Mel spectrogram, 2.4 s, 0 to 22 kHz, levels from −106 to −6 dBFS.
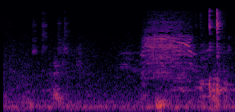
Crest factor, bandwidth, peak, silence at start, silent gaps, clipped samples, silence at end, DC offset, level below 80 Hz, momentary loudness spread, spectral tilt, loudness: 26 dB; 16 kHz; -36 dBFS; 0.05 s; none; under 0.1%; 0 s; under 0.1%; -82 dBFS; 12 LU; -3 dB/octave; -59 LUFS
